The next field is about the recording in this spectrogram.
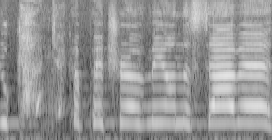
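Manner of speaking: put-on horrified boy yelling, shrill, very high-pitched. Retelling how a boy caught being photographed reacted: imitating a boy yelling. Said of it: "he starts yelling at me".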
